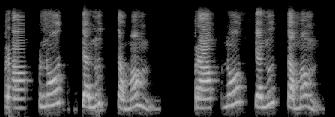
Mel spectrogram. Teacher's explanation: दो त का उच्चारण अच्छे से करना है, लास्ट में आधा म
